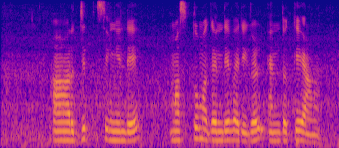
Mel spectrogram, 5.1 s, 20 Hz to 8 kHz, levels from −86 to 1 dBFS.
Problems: constant background noise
